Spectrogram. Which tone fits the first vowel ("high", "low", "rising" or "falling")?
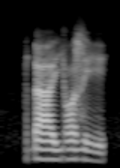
high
